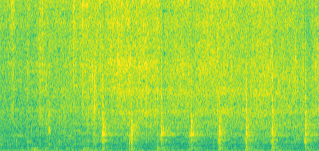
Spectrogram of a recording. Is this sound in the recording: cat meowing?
no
